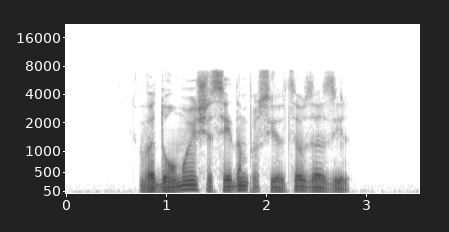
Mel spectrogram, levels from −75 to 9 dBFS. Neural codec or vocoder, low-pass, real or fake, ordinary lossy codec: none; 7.2 kHz; real; none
